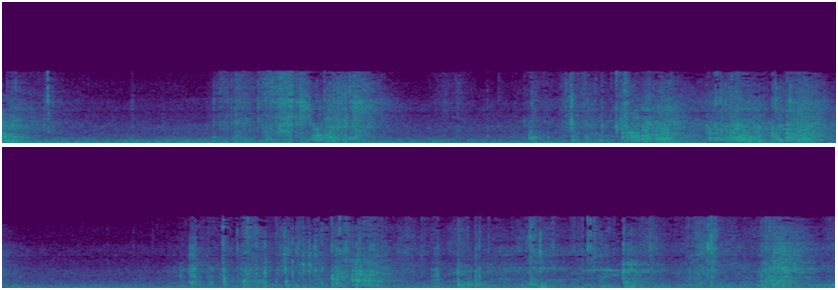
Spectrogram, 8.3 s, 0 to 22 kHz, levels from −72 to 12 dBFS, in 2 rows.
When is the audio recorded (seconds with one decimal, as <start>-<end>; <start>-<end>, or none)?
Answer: 0.0-0.9; 1.5-8.3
